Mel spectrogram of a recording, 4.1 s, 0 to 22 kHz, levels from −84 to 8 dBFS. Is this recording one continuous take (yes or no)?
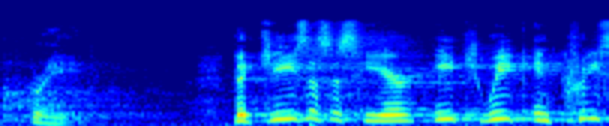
yes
